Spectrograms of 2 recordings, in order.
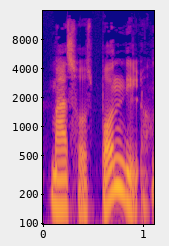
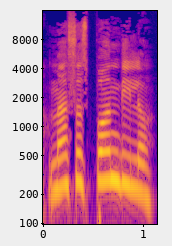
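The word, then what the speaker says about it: Massospondylus: ¿Cómo se pronuncia este dinosaurio? Masospóndilo. Masospóndilo.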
